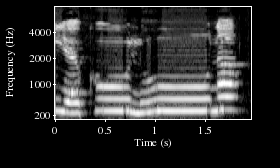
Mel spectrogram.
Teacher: so you should have to read with full nasalization sound and you should have to follow the rules of idgham also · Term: idgham with gunna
